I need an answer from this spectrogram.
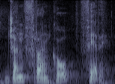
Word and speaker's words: Gianfranco Ferré: Italian, and the R here are pronounced at the front of your tongue. So it's Gianfranco Ferré. Gianfranco Ferré.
